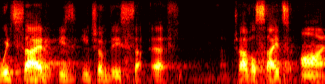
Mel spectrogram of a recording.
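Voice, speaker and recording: This man speaks with a Belgian accent at a moderate pace. His pitch is fairly high, with ordinary pitch variation. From Belgium. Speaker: startup founder. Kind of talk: pitch presentation.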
